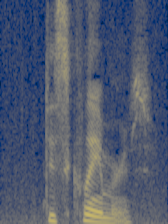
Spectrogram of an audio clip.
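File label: "disclaimers", US English; pronunciations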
